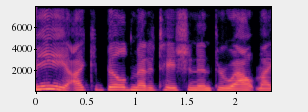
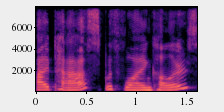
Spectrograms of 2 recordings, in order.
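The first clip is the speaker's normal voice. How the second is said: normal talking voice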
